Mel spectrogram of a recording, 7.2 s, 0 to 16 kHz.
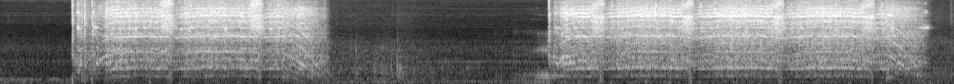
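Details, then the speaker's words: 2004 Lexus RX 330, towed in with a no-start, water pump leaking: two spells of fast, even, high-pitched, overly smooth starter cranking with no compression chuffs, and it won't catch. Spark, injector pulse and fuel pressure are good; no compression, suspected damaged head gasket or warped head. "it did sound like a timing bolt issue because when you crank the engine sounds like there is no compression the way it sounds"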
